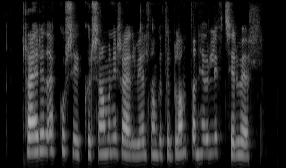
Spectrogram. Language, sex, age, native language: Icelandic, female, 20-29, Icelandic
